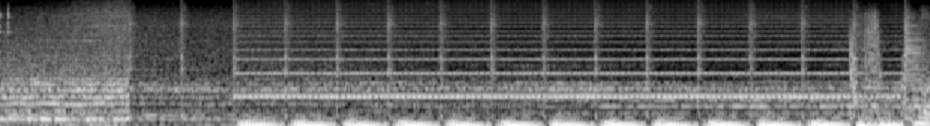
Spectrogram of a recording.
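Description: Bass-heavy electronic dance music in a DJ mix: a short quieter stretch with a hissing sweep, then about a second and a half in a buzzing synth bass comes in over a steady pulsing low bass and a held high note.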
